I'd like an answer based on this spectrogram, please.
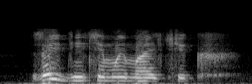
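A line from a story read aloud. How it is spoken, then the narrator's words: Tired request. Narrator (Russian): попросил утомленным голосом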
